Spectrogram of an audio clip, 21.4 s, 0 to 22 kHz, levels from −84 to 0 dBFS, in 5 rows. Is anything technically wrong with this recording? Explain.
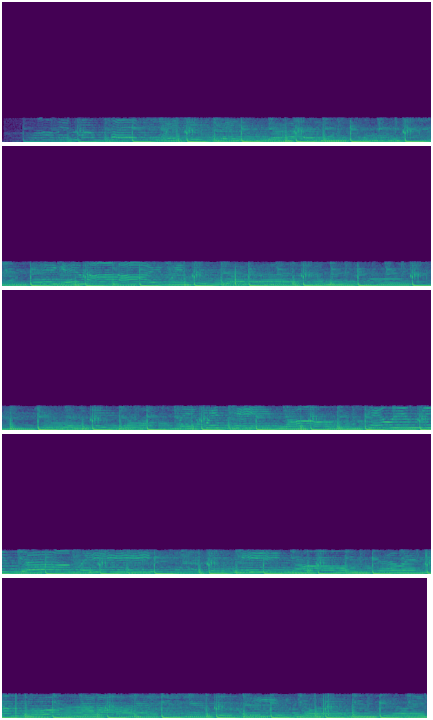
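Yes. There are loud pops at 6.62 s, at 17.11 to 17.31 s (two pops), and at 20.37 to 20.44 s (another pair). Each peaks roughly 20 dB above the surrounding sound. The likely cause is a sudden voltage step or pulse from a plug, switch, static discharge or driver glitch, which the downstream circuitry shapes into a short thump. Unlike a dropout or a codec glitch, nothing is lost: the sound carries on underneath, through a call path whose bandwidth stops at 4 kHz.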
